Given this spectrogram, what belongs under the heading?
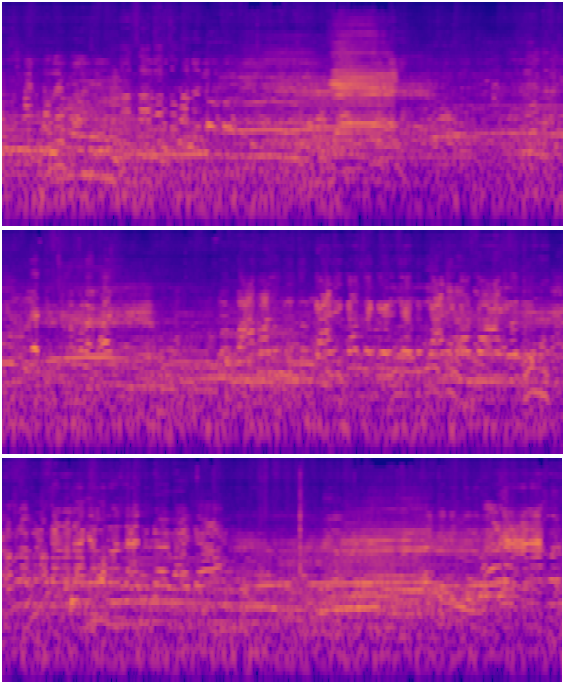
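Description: Cows with calves moo repeatedly amid a noisy crowd at Raniganj cattle market in Dinajpur, Bangladesh, with long low calls rising over constant chatter and people talking nearby.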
